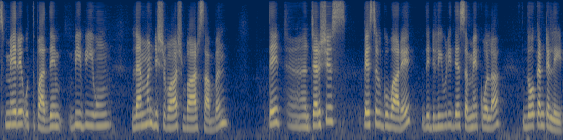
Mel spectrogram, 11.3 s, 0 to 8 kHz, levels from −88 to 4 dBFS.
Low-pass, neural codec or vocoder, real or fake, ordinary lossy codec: none; codec, 16 kHz, about 1 kbps, DyCAST, with the encoder's durations; fake; none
